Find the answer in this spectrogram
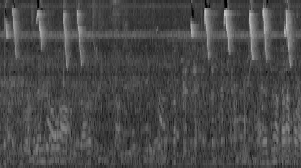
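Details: Saffron finch singing in two bursts of high, downslurred chips with a pause between. A low murmur of human voices continues throughout.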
